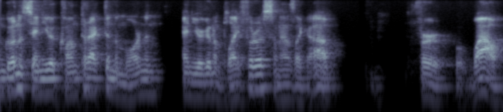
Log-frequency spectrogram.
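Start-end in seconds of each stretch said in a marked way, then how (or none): 0.0-2.7 put-on fast, broad, thick Scottish accent, laid on heavy. Retell the team captain's Friday night call to you, in Alan's real big Scottish accent. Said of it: "he's like a real big Scottish accent".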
